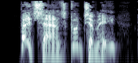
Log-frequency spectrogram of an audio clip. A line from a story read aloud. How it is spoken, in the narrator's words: cried Sam Merton with a grin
